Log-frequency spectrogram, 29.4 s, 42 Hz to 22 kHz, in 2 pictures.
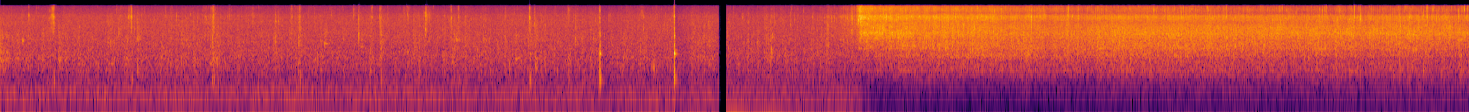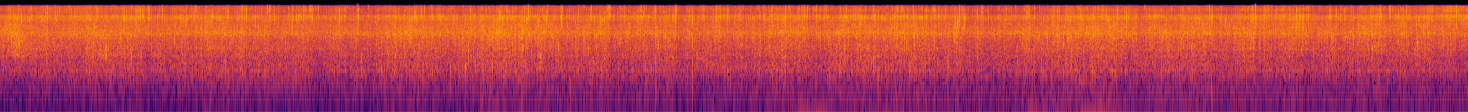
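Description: A few knife knocks on a wooden chopping board, then, from about 9 seconds in, a sudden dense, steady sizzle of giant water bugs deep-frying in hot oil in a wok.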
